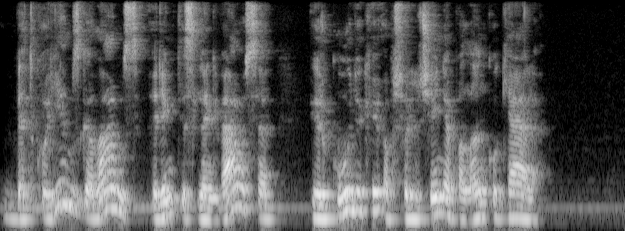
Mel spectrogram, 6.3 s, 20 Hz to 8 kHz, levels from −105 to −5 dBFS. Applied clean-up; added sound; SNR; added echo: none; none; none; none.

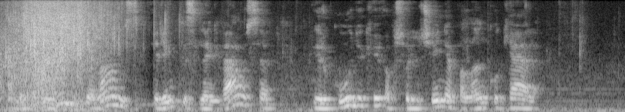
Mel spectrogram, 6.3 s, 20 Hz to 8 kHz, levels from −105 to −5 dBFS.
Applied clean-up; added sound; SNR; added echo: none; Splash, splatter; -1 dB; none.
